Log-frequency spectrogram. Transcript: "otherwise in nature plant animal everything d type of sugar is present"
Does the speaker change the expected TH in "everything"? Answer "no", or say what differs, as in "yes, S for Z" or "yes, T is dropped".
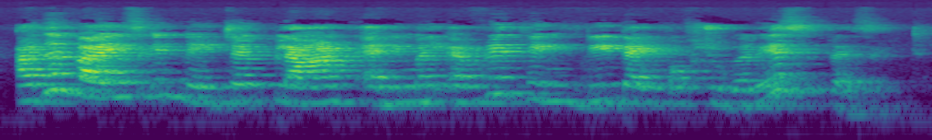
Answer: yes, T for TH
